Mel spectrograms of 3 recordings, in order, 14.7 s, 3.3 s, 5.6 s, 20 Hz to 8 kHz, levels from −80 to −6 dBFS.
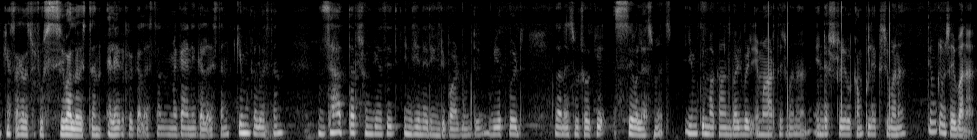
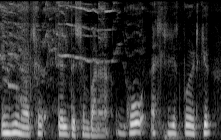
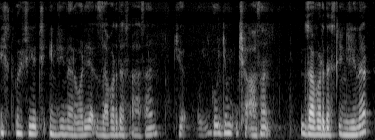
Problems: background conversations at intervals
